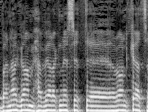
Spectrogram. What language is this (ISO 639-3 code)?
heb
